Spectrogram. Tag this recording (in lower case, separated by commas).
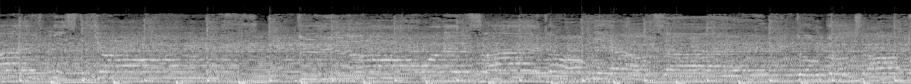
music, grunge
